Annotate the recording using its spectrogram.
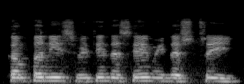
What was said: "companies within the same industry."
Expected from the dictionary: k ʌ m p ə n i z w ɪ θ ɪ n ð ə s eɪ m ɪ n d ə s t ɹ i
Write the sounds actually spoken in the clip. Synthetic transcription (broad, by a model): k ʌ m p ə n i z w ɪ t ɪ n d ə s eɪ m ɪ n d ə s t ɹ i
